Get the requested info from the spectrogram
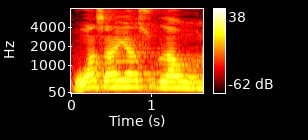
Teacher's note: صاد ساکن ہے تو اس کی ادائیگی کا خاص خیال رکھیں گے، صاد ہی پڑھیں گے، سین یا تا نہیں پڑھیں گے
